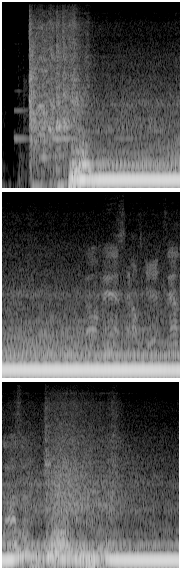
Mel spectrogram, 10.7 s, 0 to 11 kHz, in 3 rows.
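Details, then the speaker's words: Totaled Dodge Challenger Hemi V8 with a new battery, first start on the lift, rear exhaust clamp removed: cranks and catches into a deep steady idle with clean revs, strong even burble, faint exhaust rattle from the loose clamp. Healthy start and rev. "Give it a little bit. It's rattling because I got that exhaust off of there. All right. Woohoo! We got 2 running Sweet. Hemi Challengers that sound great."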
